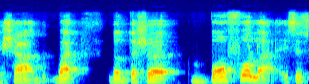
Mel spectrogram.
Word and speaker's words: স্বাদ: Now you could have said simply দন্তাস্ব আকার স্বাদ, but দন্তাস্ব আকার স্বাদ would be pronounced as I am saying shad, but Dantasha bofola, this is called a bofola.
